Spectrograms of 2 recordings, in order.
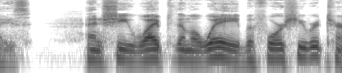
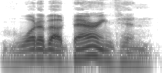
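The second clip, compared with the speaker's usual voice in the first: usual speaking voice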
